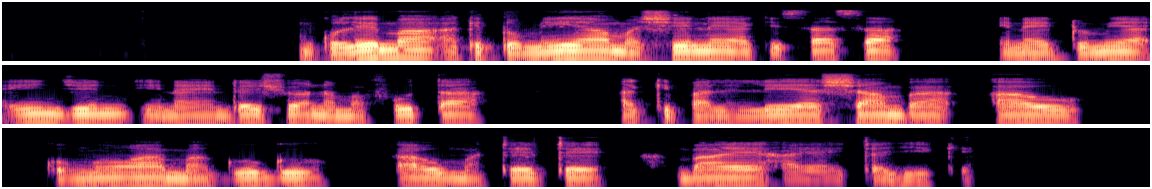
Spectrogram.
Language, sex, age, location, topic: Swahili, male, 25-35, Dar es Salaam, agriculture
